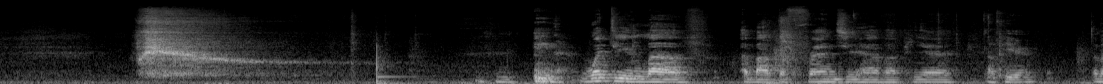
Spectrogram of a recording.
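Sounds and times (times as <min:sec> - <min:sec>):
sharp tap: 0:03.5 - 0:04.3.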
